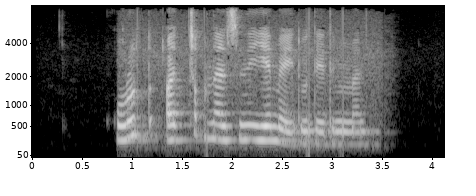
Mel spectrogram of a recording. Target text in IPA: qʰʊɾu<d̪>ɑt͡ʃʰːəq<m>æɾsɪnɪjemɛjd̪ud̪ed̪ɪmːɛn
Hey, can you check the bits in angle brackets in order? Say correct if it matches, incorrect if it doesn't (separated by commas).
incorrect, incorrect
